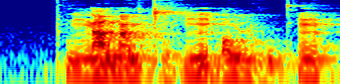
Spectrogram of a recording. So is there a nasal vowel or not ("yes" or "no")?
yes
